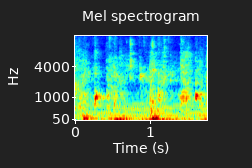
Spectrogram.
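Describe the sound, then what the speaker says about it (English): Dishes being washed by hand in a kitchen sink full of water, with close sloshing and splashing in uneven bursts and occasional light clinks, no talking. "So back to the washing up."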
